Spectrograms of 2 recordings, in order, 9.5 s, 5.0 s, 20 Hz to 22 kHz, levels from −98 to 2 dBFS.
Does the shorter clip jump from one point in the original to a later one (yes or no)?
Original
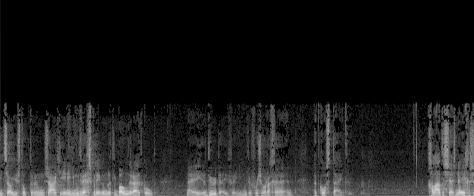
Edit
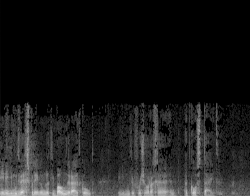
yes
